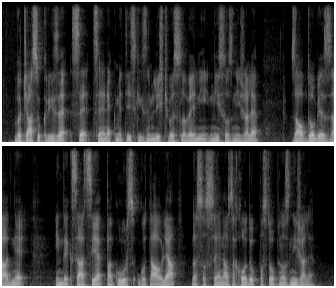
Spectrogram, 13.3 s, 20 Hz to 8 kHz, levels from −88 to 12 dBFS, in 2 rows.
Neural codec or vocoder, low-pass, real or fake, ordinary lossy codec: none; none; real; none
